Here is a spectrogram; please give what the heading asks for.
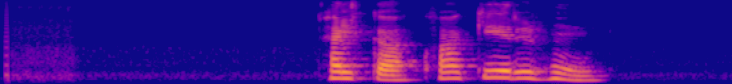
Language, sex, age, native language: Icelandic, female, 10, Icelandic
